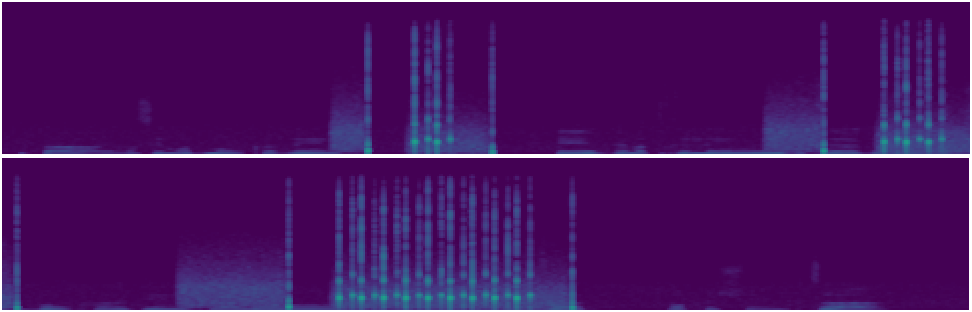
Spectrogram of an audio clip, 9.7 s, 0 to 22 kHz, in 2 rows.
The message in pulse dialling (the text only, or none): 2 3 9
